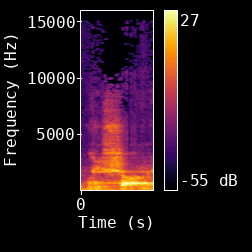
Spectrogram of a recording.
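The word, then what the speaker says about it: Lishon (לשון): How do you say that in Hebrew? – Lishon, L-I-S-H-O-N. L-I-S-H-O-N, Lishon.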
